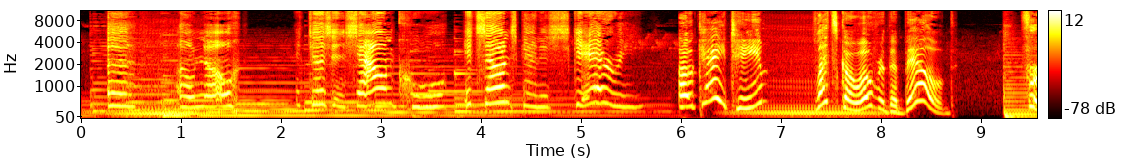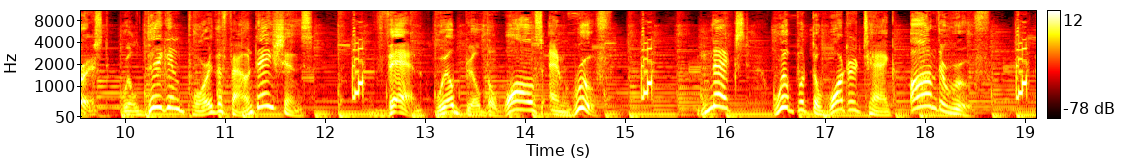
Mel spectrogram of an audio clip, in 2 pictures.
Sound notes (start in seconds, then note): none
